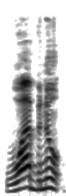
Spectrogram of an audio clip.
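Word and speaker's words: وابن: in front of it, it's not going to be pronounced. And I'm going to read it as wabnu.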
